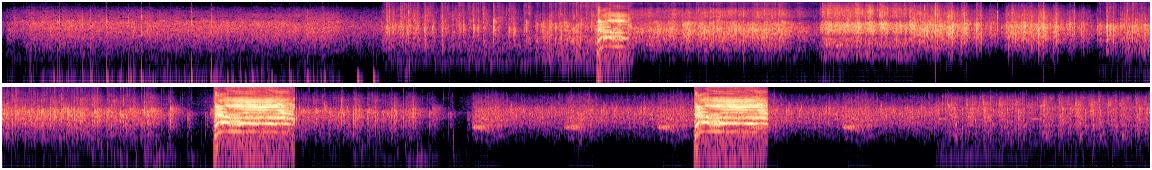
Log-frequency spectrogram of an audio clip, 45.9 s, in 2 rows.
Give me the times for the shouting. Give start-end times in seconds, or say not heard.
11.8-12.6, 27.1-28.9, 36.8-38.3.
